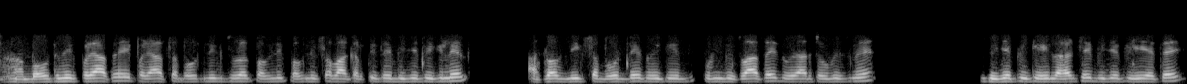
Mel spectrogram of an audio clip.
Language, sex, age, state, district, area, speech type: Maithili, male, 45-60, Bihar, Muzaffarpur, rural, conversation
